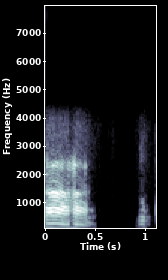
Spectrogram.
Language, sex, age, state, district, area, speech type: Sindhi, male, 30-45, Uttar Pradesh, Lucknow, urban, conversation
